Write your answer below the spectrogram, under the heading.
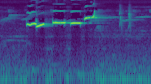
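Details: Oriental magpie-robin (kacer) at dawn, a lure for stressed magpie-robins: three drawn-out, level whistles rising toward the end, then a few faint chips over a steady low hum.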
